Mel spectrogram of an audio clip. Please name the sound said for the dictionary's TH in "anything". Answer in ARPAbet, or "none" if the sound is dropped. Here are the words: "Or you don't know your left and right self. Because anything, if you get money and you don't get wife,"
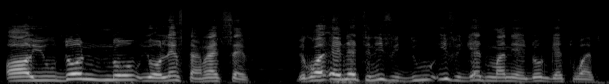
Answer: T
